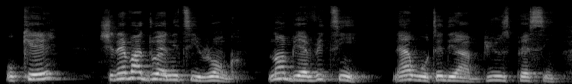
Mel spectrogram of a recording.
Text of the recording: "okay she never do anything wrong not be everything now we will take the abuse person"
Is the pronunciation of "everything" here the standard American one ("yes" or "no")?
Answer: no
